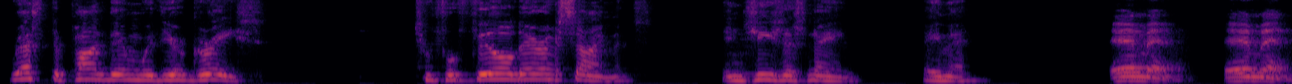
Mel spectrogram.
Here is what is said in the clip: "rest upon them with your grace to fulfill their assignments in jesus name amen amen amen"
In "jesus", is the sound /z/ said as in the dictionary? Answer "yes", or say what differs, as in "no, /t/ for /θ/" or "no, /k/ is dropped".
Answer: yes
